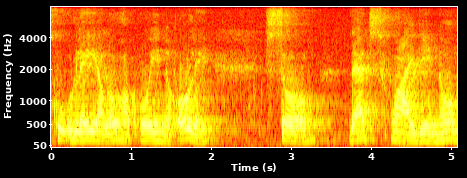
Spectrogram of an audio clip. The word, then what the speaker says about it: Kuʻuleialohapoinaʻole: maid but we'll call her she couldn't pronounce kuu lei aloha Paulina Oh Lee so that's why they know me now by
